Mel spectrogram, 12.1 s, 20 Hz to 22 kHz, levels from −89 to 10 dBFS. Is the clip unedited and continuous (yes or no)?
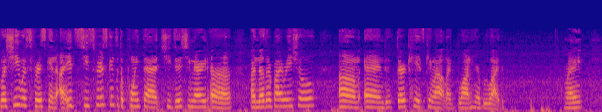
yes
